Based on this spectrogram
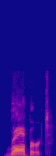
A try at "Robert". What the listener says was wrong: I also need to hear the T at the end. It's not like T, but Robert.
